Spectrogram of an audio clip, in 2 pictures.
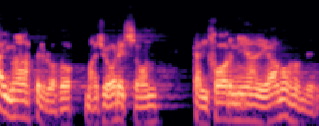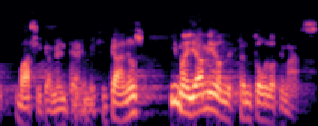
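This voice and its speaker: Using an Argentine accent, a man talks at a fairly slow pace. His voice is fairly low, with lively intonation. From Argentina. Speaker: journalist and writer. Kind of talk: interview. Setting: video call. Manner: hesitant, many fillers.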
